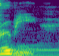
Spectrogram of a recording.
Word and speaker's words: RWBY: The title, RWBY, pronounced as RWBY, is a double acronym.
